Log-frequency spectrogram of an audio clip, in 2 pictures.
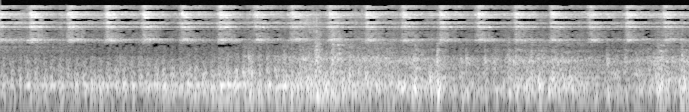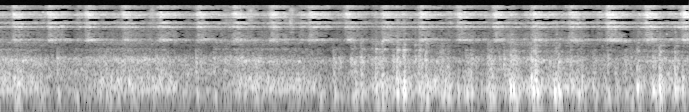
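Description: Sleigh bells jingling in a steady, even rhythm over a continuous low rumble.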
